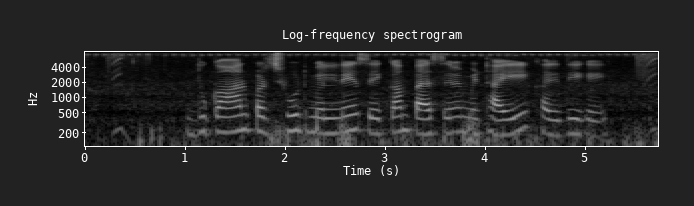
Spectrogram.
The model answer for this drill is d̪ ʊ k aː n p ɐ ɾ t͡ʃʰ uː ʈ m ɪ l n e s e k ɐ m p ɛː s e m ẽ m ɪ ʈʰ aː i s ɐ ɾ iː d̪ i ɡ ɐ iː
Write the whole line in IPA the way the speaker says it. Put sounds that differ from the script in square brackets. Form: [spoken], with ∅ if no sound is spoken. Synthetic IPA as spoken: d̪ ʊ k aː n p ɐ ɾ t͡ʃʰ uː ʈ m ɪ l n e s e k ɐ m p ɛː s e m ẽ m ɪ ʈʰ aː i [x] ɐ ɾ iː d̪ i ɡ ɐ iː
